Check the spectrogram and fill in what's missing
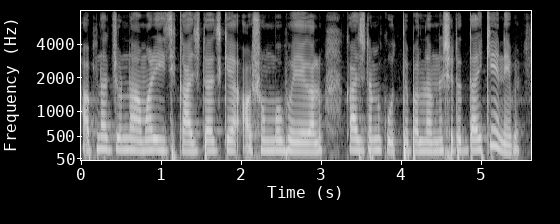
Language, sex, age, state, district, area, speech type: Bengali, female, 45-60, West Bengal, Nadia, urban, spontaneous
